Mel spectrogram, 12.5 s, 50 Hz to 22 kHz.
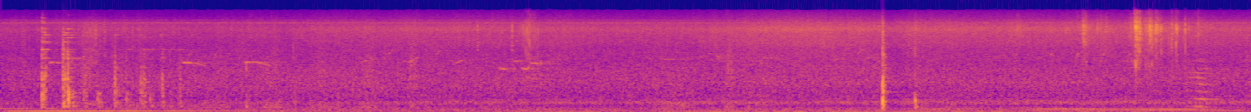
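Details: Hive inspection in a beeyard: honey bees from a colony with a laying queen, honey, capped brood and larvae, recorded on a Canon Rebel T6 DSLR. Low, wavering buzz with sharp clicks and knocks from handling the frames.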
